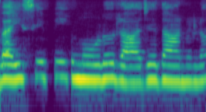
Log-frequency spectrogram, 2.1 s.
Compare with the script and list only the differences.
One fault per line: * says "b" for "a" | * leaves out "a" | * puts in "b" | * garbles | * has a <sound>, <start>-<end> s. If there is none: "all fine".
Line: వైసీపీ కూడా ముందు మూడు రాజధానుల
* leaves out "కూడా ముందు"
